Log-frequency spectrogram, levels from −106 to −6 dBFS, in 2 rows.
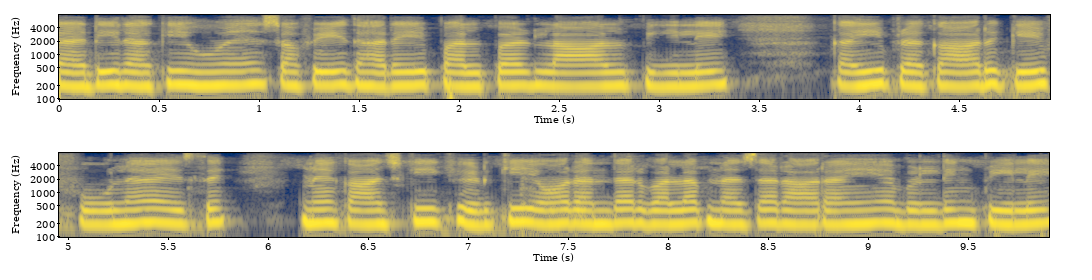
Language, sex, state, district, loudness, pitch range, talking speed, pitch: Hindi, female, Bihar, Begusarai, -12 LUFS, 195-210 Hz, 165 wpm, 205 Hz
